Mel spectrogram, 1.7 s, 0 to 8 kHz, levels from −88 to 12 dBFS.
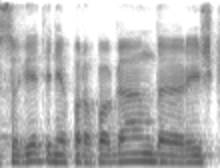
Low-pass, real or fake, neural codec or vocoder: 7.2 kHz; real; none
